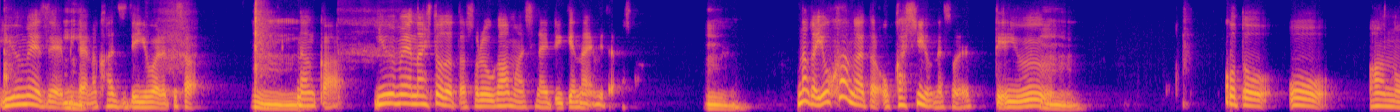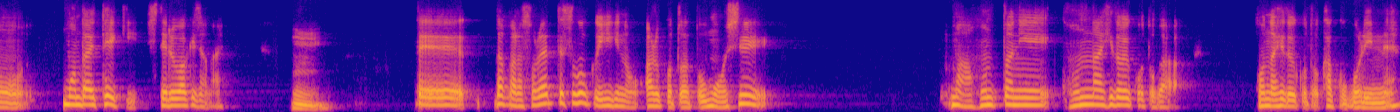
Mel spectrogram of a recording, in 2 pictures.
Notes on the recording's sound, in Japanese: 本編は2021年7月16日に「Zoom」を使用し収録しています。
